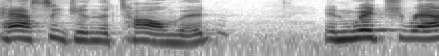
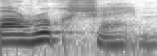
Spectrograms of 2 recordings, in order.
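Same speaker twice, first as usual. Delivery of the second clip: weak, faint, barely audible half-whisper; 6 semitones lower, 9 dB quieter than usual. Retelling how weak Jacob answered: imitating a weak half-whisper. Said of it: "weak as he was, whispered".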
